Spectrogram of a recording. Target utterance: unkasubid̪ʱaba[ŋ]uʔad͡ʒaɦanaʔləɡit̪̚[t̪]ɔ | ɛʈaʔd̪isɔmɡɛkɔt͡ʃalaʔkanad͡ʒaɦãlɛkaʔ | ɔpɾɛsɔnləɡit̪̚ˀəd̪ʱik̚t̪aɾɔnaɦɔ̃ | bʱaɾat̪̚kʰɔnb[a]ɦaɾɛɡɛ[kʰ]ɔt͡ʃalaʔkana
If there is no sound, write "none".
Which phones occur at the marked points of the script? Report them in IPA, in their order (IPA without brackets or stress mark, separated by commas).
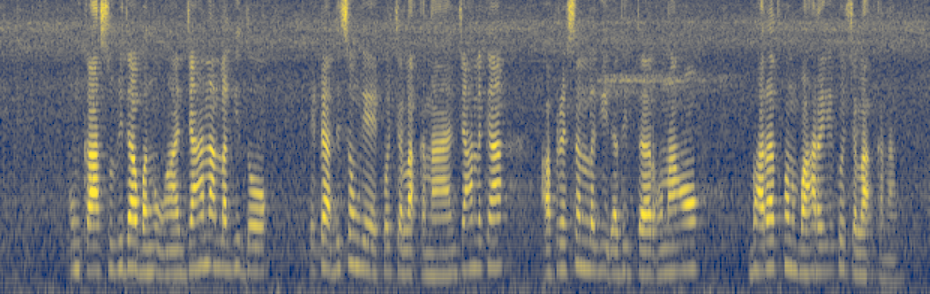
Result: n, d̪, a, k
